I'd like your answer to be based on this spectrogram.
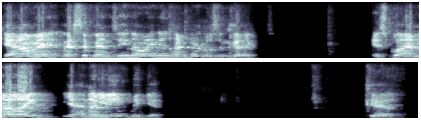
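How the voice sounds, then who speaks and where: In a classroom, a man teaches chemistry, calling on students by name and slowly repeating each compound name to drill the terms. His high voice sounds pushed and bright, while the lo-fi audio is roomy, distant, and dull.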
